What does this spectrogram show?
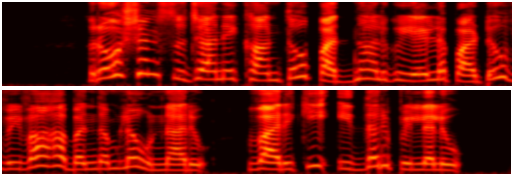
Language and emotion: Telugu, neutral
